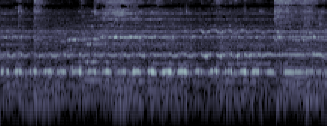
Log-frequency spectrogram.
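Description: Recorded live ballad performance playing back: a male singer holds one long, high wordless note with a steady vibrato over piano accompaniment.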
